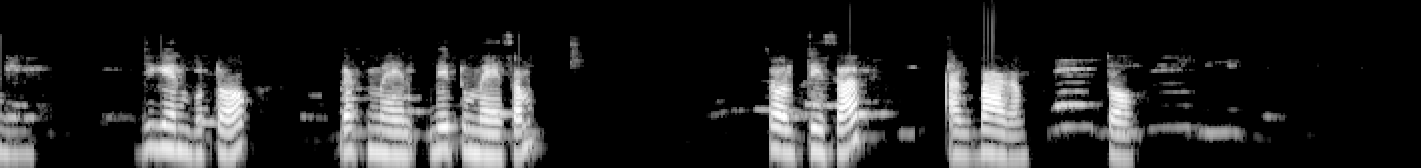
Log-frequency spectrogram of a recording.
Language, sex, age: Wolof, female, 36-49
